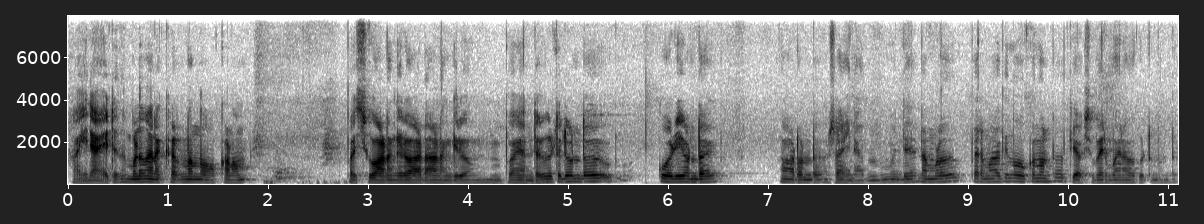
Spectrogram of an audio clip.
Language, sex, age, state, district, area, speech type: Malayalam, male, 45-60, Kerala, Malappuram, rural, spontaneous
